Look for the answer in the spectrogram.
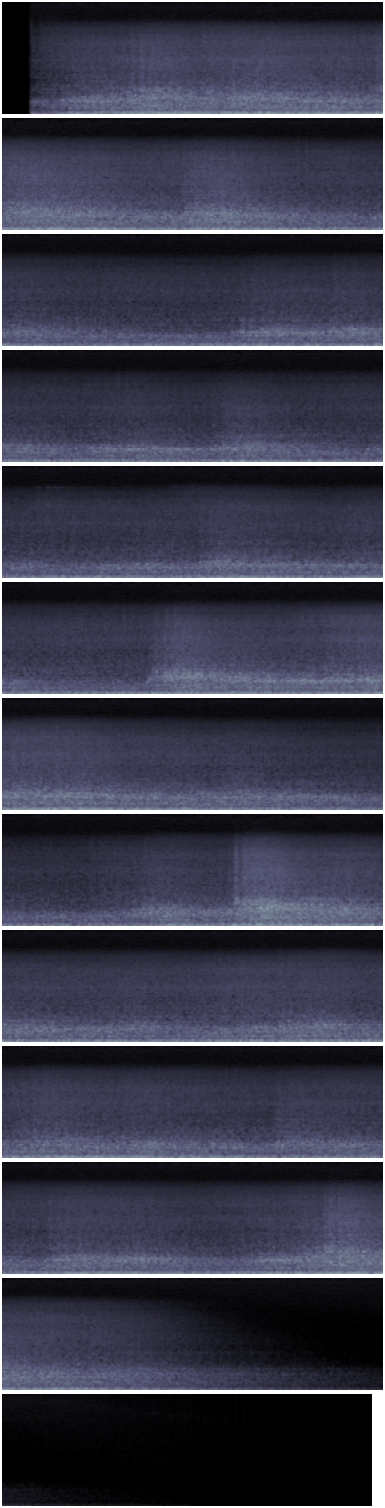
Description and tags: synthetic "cavern" soundscape i did for a film using a wind recording, pitch shifter, reverb and chorus.simple, but good as a subtle backdrop.
eerie, cavern, ambient, cave, dark, hall, soundscape, synthetic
